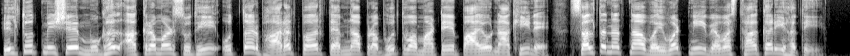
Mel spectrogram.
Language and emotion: Gujarati, neutral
